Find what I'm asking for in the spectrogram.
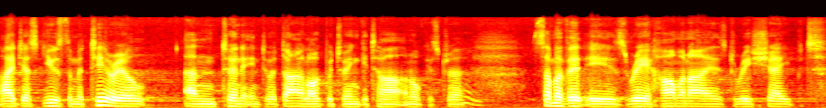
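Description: Moving at a moderate pace, a man speaks in a fairly low pitch with fairly even intonation and big swings in loudness. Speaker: composer. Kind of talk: pre-concert interview. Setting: stage with audience. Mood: relaxed, enthusiastic. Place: hall. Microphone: handheld.

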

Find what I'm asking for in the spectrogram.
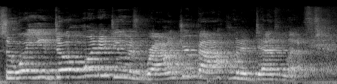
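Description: A woman speaks at a fairly slow pace in a room with strong echo and light background noise. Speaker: personal trainer. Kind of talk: fitness workout instruction. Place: gym.

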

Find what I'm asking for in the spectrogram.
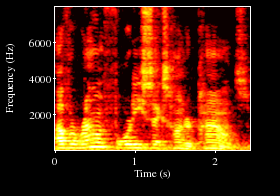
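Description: A man's high-pitched voice, with audible room echo and light background noise. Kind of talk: tutorial. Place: shop. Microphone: lapel.

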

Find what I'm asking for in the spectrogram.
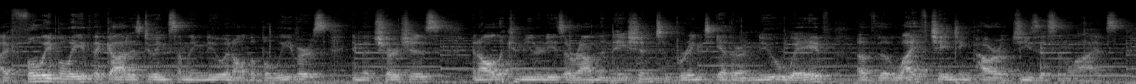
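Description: A man at a fairly quick pace, fairly even intonation, clear music playing behind him. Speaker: student vlogger. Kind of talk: casual vlog update. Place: studio.

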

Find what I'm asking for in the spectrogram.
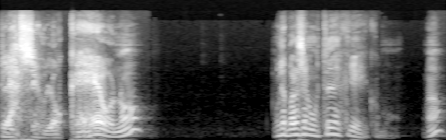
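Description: A man talks at a fairly slow pace with fairly high pitch, big pitch swings, a fairly bright tone, a slightly husky edge and vocal fry.

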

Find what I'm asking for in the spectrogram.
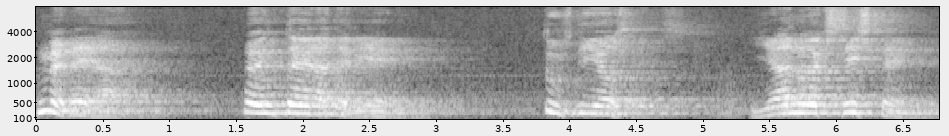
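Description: In a high-pitched, put-on character voice with big pitch swings, a man speaks at a very slow pace amid strong room echo.

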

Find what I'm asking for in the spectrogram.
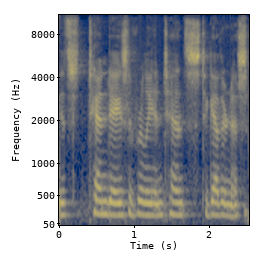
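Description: Speaking at a moderate pace, a woman with an American accent keeps a medium pitch and a monotone, flat intonation. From Oregon, US. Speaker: author. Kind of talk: author talk and Q&A. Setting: stage with audience. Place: hall. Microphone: podium.

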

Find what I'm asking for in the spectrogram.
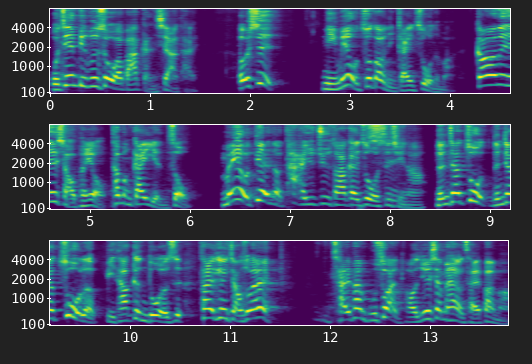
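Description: A man at an extremely high pitch, very fast, with very wide pitch swings and a quiet background. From Taiwan. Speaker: political commentator. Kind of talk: TV panel debate. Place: studio. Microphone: lapel.

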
